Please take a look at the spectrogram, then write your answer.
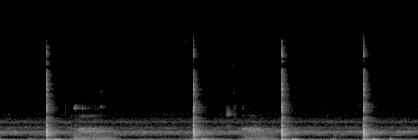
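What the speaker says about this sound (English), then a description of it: "So there's lots and lots of clicking." Computer mouse clicking while coding in the Micro:bit editor, four sharp, fairly loud clicks at irregular intervals over a low background hum, with no talking.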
